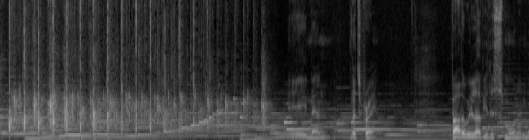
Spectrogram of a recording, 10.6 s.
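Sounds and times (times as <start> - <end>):
audience applause: 0.0 - 5.8
speech: 7.1 - 7.6, 9.0 - 10.5.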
